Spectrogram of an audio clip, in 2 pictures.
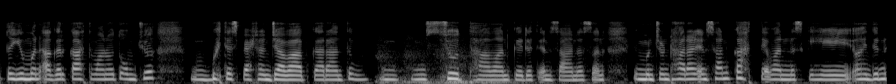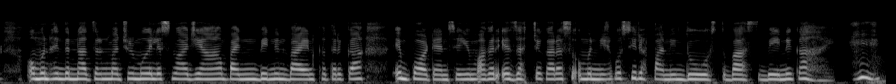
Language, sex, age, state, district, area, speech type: Kashmiri, female, 18-30, Jammu and Kashmir, Baramulla, rural, spontaneous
